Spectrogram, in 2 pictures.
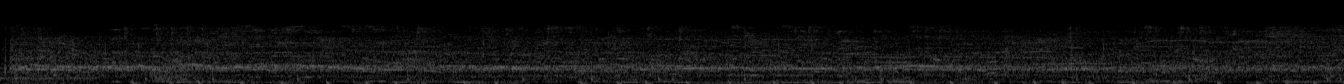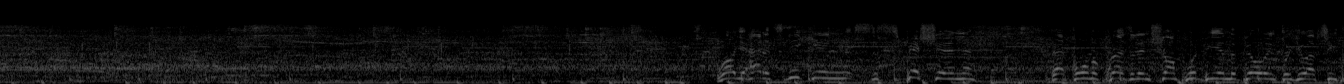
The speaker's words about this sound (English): Boy, the round of applause he's getting right now is pretty staggering.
